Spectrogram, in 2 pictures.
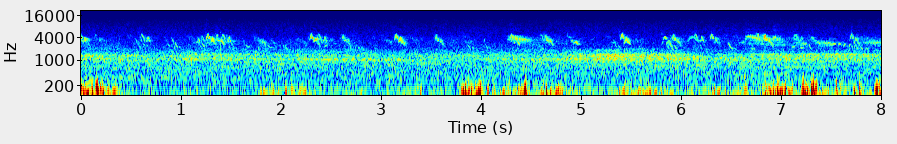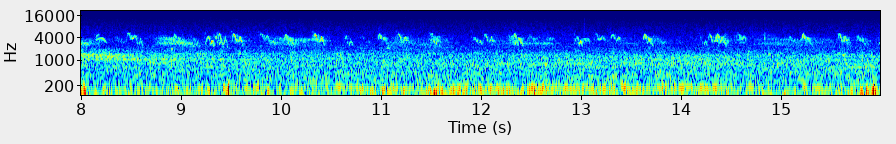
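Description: Faint birdsong: many short, high chirps repeating throughout, over a faint low rumble.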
